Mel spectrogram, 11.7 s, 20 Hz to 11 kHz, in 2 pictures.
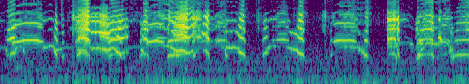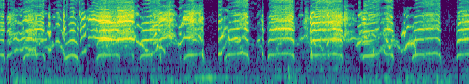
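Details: Peregrine falcon nestlings, Koszalin, Poland, 19 May 2022, awaiting their mother with supper; rapid chorus of short, harsh, chattering squeals, roughly three per second, louder and denser toward the end.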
